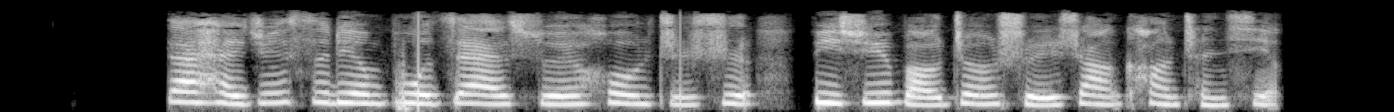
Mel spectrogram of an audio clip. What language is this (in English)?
Chinese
